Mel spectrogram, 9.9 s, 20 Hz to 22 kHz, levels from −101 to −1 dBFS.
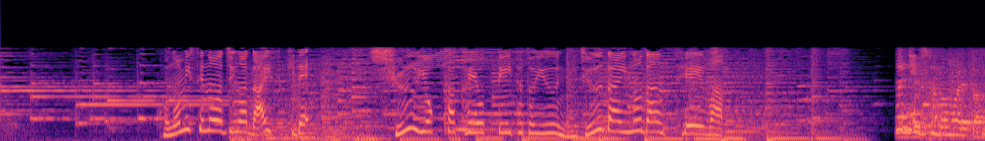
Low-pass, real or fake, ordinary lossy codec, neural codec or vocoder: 5.4 kHz; real; none; none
